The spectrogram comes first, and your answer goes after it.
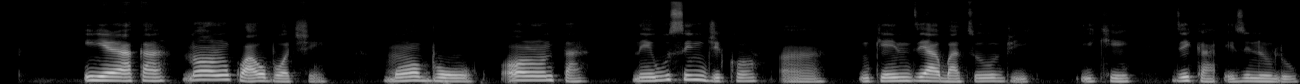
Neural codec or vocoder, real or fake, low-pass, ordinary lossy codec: autoencoder, 48 kHz, 128 numbers a frame, DAC-VAE, trained on Japanese speech; fake; none; none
